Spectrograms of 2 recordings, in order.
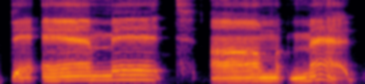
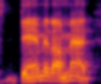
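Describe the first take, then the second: First: DAMN IT, I'M MAD stretched out very slowly; slow, syllable-by-syllable sounding out; drawn out. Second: Said in the usual way. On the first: Shown as a demonstration. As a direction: drag out each syllable to show the palindrome. Spells palindrome out slowly.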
